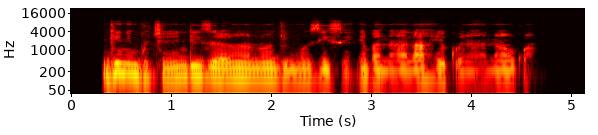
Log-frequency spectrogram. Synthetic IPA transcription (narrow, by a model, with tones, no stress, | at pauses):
ɡɪ˦nɪ˦bu˨t͡ʃi˨ɾɪ˨n̩˦di˦zi˦ɾe˨˦nɔ˨no˦ɡi˨mo˦zi˨si˨ɪ˦ba˨na˨a˨la˦ɦʊ˨˦e˦kʷe˨ɾa˨a˨na˦ŋ̩˦kʷa˦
